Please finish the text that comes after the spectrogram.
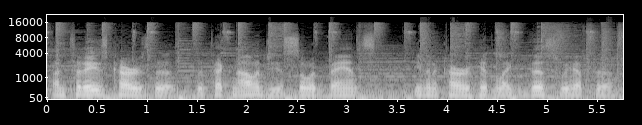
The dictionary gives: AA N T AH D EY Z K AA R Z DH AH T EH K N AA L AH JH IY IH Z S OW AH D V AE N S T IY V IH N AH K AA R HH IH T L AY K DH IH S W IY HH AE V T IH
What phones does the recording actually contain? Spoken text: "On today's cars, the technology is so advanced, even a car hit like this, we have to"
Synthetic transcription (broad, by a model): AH N T AH D EY Z K AA R Z DH AH T EH K N AA L AH JH IY IH Z S OW AH D V AE N S T IY V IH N AH K AA R HH IH T L AY K DH IH S W IY HH AE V T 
